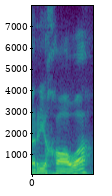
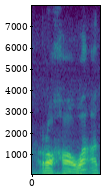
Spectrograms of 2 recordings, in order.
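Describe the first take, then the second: First: The first vowel is an i sound. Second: The first vowel is an o sound. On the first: "lebih cocok atau lebih pas itu sebetulnya rikhawa" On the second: "nggak salah sih rohawa"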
